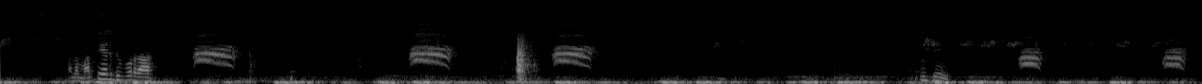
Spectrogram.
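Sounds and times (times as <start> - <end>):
bird calling: 9.3 - 12.0.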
